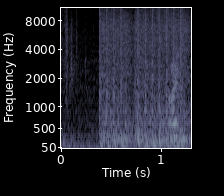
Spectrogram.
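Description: Gunfire in Rainbow Six Siege, a burst of rapid shots starting abruptly after a quiet moment and carrying on loudly and continuously, close and dense.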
